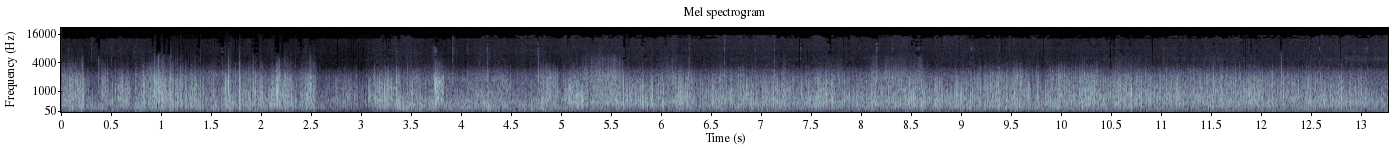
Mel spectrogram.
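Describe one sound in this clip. Wind buffets and rumbles steadily against the microphone outdoors.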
